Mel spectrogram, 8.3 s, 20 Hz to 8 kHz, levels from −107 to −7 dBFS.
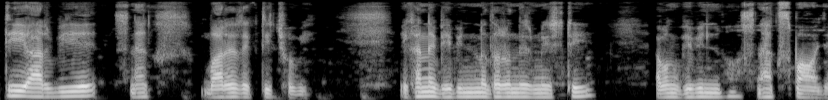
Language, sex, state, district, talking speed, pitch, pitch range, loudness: Bengali, male, West Bengal, Jhargram, 130 wpm, 120 Hz, 115-130 Hz, -27 LUFS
